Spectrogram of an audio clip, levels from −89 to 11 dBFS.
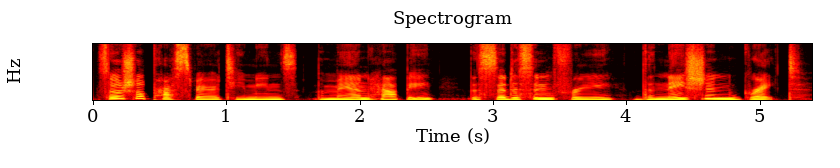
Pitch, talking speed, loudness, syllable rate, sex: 230 Hz, 135 wpm, -16 LUFS, 4.1 syllables/s, female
